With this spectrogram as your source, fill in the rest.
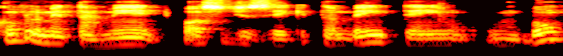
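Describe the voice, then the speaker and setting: With an ordinary speaking voice, a man talks at a moderate pace and a fairly low pitch, using ordinary pitch variation. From Brazil. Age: 60s. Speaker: retired engineering professor. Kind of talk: political testimony to camera. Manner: formal.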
